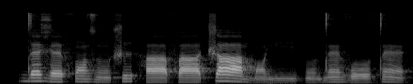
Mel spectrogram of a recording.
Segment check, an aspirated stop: absent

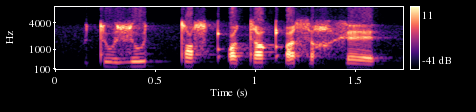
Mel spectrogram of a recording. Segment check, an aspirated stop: absent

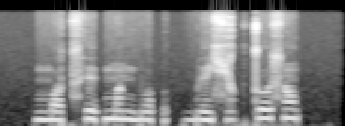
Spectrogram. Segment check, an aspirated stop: present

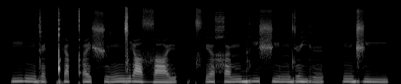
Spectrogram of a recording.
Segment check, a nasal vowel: absent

